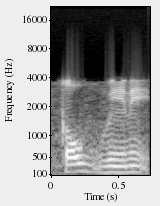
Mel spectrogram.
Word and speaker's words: قوینی: کا جو تلفظ ہے قوینی، اس میں موٹا قاف ہے، یا اللہ قوینی موٹا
